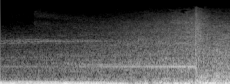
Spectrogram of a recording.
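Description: Deep, loud rumble from the sound design of a cinematic logo intro, with a thin high tone held through the second half, running into a hit at the very end.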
